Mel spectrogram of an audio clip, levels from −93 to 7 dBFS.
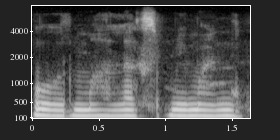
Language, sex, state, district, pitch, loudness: Marwari, female, Rajasthan, Nagaur, 150 Hz, -13 LUFS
